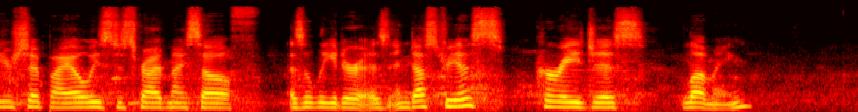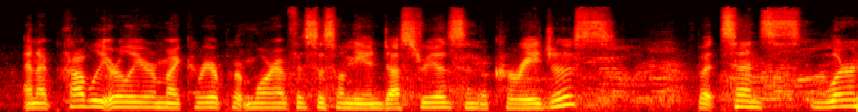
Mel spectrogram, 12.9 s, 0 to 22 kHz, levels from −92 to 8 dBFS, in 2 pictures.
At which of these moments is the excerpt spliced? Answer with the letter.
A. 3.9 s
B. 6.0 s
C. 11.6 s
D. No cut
D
